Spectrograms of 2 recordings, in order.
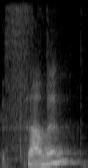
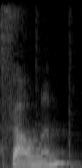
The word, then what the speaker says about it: salmon: silent letter L in them words like salmon not salmon half not half would talk walk all of these words have a silent l in them which makes them a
